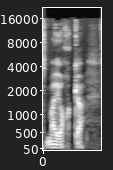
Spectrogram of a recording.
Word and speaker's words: Mallorca: Eh, Mallorca, da, som uttales Mallorca eh, Men eh, det, de, det, var jo en sånn masseturismeplass.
